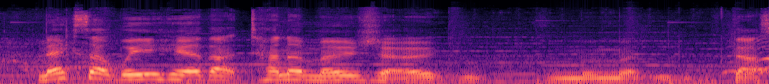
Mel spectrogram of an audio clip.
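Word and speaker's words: Tana Mongeau: Next up, we hear that Tana Mojo, that's how you pronounce it, made controversy again this week by simply saying, I love you to a friend.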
